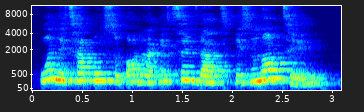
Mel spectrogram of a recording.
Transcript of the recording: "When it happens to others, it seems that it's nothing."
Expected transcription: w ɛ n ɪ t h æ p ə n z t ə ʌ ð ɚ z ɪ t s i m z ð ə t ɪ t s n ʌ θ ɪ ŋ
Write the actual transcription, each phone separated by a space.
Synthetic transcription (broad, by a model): w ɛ n ɪ t h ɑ p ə n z t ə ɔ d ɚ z ɪ t s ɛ z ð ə t ɪ t s n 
